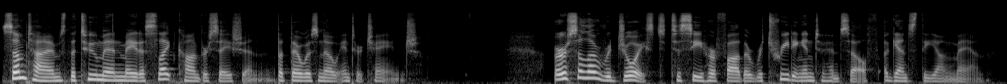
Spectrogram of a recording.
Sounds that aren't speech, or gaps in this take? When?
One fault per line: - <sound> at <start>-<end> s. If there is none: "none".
none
